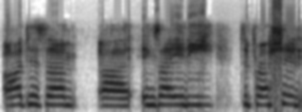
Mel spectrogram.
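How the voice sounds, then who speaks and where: A woman with a high voice speaks in a raised, projected way. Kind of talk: interview conversation.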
